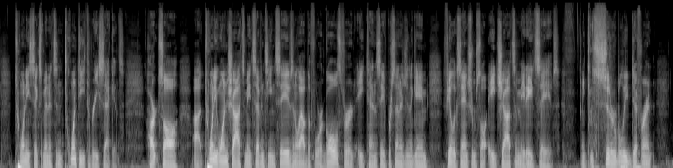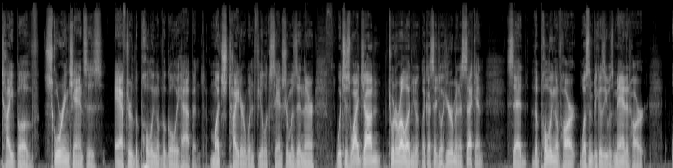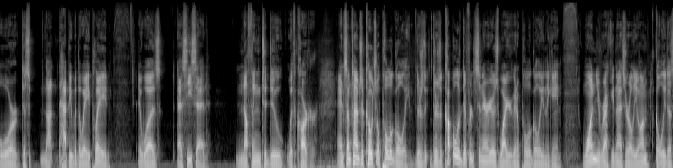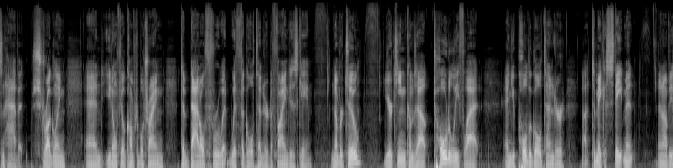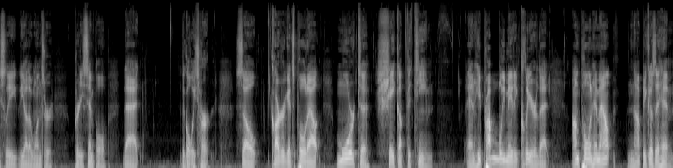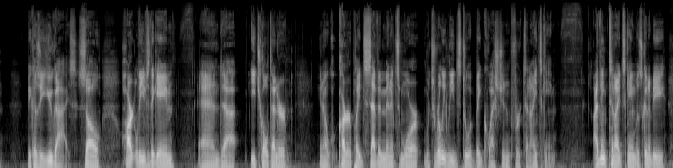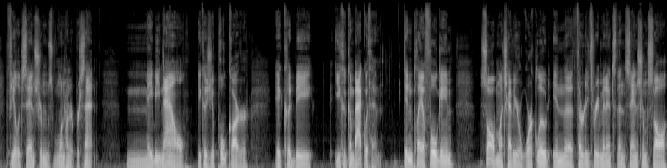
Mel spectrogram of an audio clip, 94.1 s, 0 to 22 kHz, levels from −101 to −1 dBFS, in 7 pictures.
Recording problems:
none

